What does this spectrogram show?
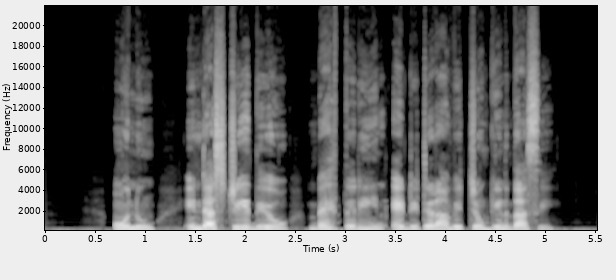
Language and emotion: Punjabi, neutral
